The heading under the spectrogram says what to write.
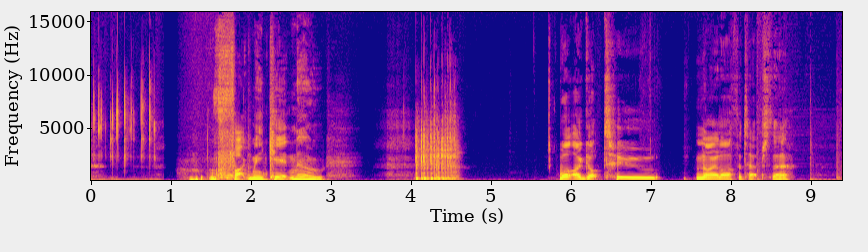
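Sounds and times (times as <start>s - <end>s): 
dice tumbling across a hard tabletop: 0.0s - 0.9s, 4.0s - 4.7s
speech: 1.2s - 3.2s, 5.8s - 8.8s.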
